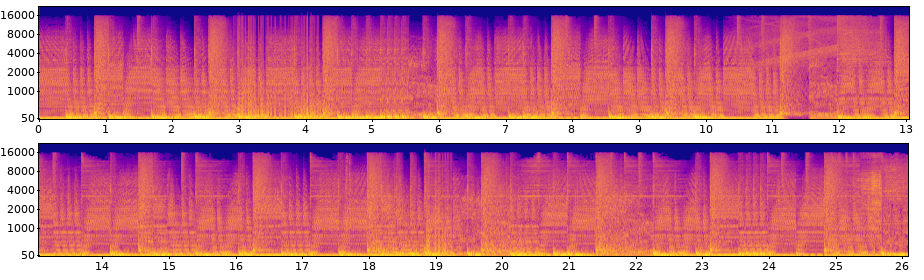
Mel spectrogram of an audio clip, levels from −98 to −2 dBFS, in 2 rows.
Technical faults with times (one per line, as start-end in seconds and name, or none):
2.92-4.19 processor overload crackle
18.83-19.25 processor overload crackle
